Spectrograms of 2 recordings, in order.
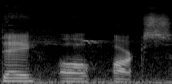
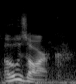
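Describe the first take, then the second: First: It is said as separate spelled-out words. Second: It is blended into one word, 'Ozark'. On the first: The speaker calls it wrong. "bad pronunciation" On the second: The speaker calls it right. "actually is pronounced Ozark in French"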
